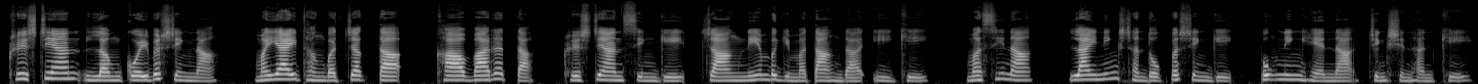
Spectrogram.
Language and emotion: Manipuri, neutral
